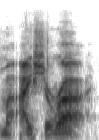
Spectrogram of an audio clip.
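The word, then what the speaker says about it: מעשר: Malachi 3 verse 8-10 means 10th in Hebrew and is pronounced ma isar 10% of every penny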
